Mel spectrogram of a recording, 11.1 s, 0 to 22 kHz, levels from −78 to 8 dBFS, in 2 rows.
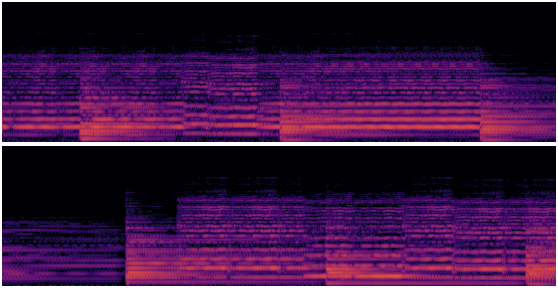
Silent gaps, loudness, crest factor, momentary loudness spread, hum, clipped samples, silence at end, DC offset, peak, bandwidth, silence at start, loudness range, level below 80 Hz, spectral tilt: none; -32 LUFS; 16 dB; 12 LU; none; under 0.1%; 0 s; under 0.1%; -16 dBFS; 9.6 kHz; 0 s; 4 LU; -56 dBFS; -5.5 dB/octave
